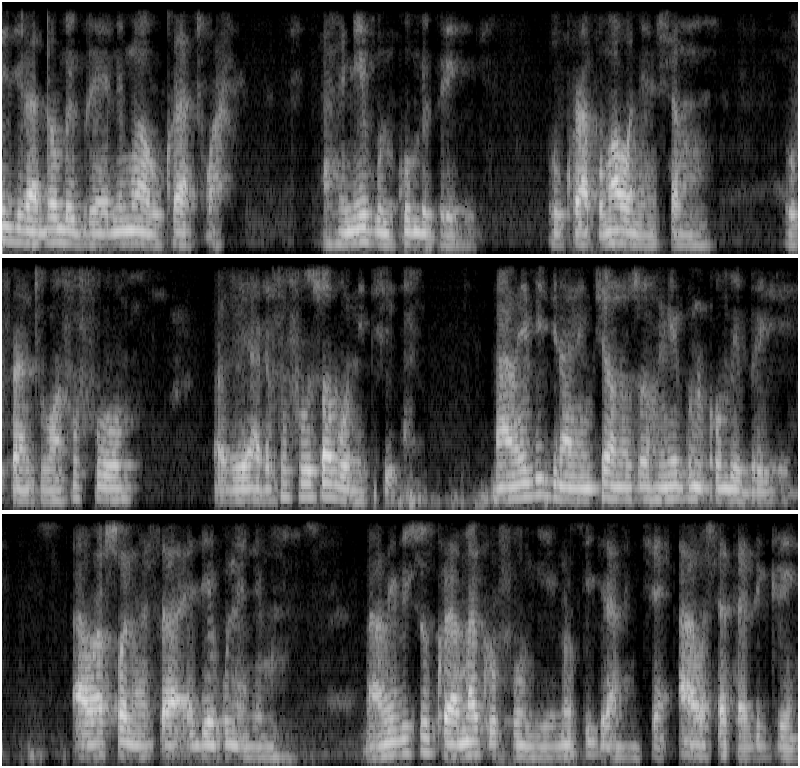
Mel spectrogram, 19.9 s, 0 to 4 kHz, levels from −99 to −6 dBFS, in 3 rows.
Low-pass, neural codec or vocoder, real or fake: 3.6 kHz; codec, 16 kHz, 4 kbps, FreqCodec, smaller model; fake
